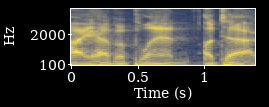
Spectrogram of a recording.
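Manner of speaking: low, slow, robotic voice. Recalling a superhero movie scene, quoting the hero's line in Iron Man robot voice. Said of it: "Iron Man still sounded like a robot".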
